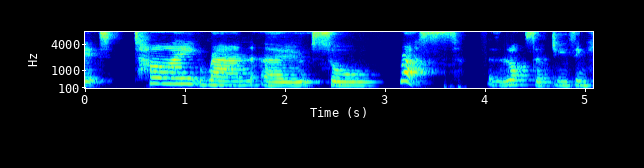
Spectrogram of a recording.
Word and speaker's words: Tyrannosaurus: then it says how do you say it ty ran I saw Russ lots of do you think he saw us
